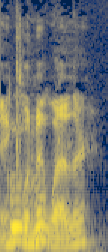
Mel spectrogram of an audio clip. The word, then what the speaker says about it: inclement: So we are talking about now, how do you say inclement weather? Am I saying that right? – Yeah, inclement weather.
